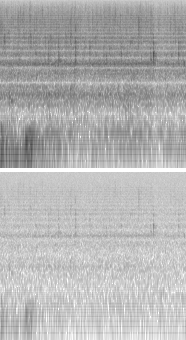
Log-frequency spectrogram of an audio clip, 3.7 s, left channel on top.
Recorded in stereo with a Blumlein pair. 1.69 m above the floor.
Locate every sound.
0.0 s running water: 50° left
